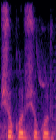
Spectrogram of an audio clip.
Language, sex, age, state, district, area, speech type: Kashmiri, female, 45-60, Jammu and Kashmir, Srinagar, urban, spontaneous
